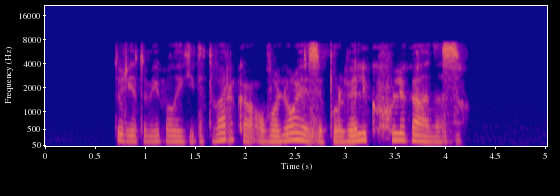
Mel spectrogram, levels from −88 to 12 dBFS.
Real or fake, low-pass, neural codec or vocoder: fake; 7.2 kHz; vocoder, 22.05 kHz, 80 mel bands, HiFi-GAN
